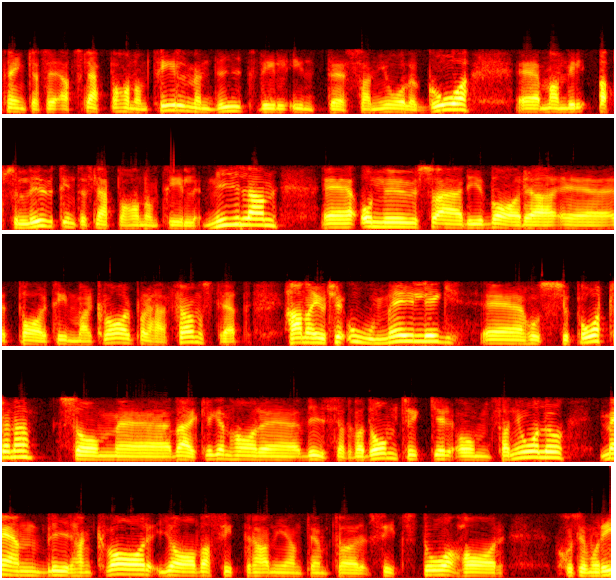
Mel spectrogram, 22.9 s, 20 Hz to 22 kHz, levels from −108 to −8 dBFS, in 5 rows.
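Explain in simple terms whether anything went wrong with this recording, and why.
Two things went wrong. The whole recording has passed through the AMR narrowband mobile codec, the speech coder used on older 2G and 3G phone calls. It keeps only the range between about 200 Hz and 3.7 kHz and rebuilds the voice from a simplified model of the throat and mouth, refreshed every 20 ms. At the low quality setting used here, the damage is plainly audible: the speech sounds thin and boxy, with a buzzy, slightly synthetic edge.

From 4.50 to 4.63 s, between "man vill" and "inte släppa honom till", there are AMR bit errors. Over a weak radio link, some of the less protected data in a short run of frames arrived corrupted, while the check on the most important data still passed, so the phone played those frames instead of discarding them. Pitch and loudness stay roughly right, but for that brief moment the voice turns hoarse, scratchy and gargly.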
